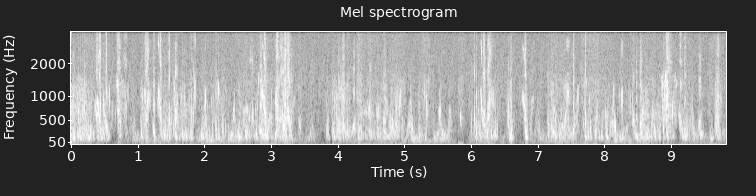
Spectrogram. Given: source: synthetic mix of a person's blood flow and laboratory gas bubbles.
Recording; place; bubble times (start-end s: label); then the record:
Doppler ultrasound of blood flow; precordium
0.00-0.86 s: bubbles
1.02-2.35 s: bubbles
2.47-3.36 s: bubbles
3.38-3.47 s: bubbles
3.79-5.01 s: bubbles
5.18-5.38 s: bubbles
5.54-5.60 s: bubbles
5.80-5.88 s: bubbles
5.97-6.42 s: bubbles
6.51-6.66 s: bubbles
6.74-6.95 s: bubbles
7.12-8.09 s: bubbles
8.21-9.28 s: bubbles
9.39-9.50 s: bubbles
9.56-9.76 s: bubbles
From the record:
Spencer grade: 4 (maximum detectable bubble signal sounding continuously throughout systole and diastole of every cardiac period, and overriding the amplitude of the normal cardiac signals); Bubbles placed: only in the low amplitude regions of the cardiac cycle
